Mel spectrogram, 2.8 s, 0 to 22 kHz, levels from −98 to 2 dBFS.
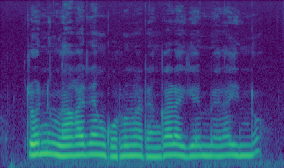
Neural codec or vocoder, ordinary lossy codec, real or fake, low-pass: none; none; real; none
